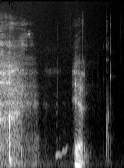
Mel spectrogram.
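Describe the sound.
A few short silly noises made with the mouth: a breathy burst, a low wobbling tone, then a buzzy mouth-fart sound, ending in a small click. Fairly quiet, with no words.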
